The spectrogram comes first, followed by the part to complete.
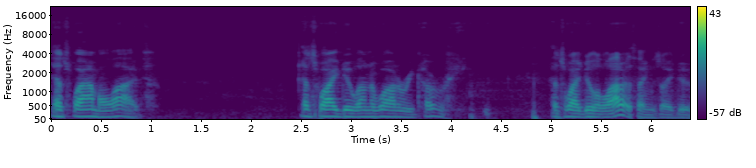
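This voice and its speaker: A man's medium-pitched, somewhat breathy voice, fairly quick yet broken by long, frequent pauses, with fairly even intonation. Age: 70s. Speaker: veteran suicide-prevention advocate and video blogger. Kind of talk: personal testimony monologue.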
